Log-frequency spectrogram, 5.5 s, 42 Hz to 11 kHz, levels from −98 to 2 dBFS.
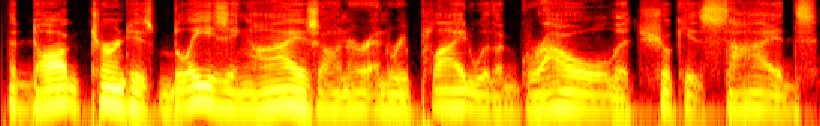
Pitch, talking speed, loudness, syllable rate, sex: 90 Hz, 185 wpm, -20 LUFS, 4.0 syllables/s, male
